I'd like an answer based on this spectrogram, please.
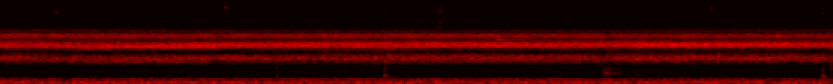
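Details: Massed frogs calling during rain, an unbroken layered trilling in several pitch bands, backed by a deep steady rain rumble and a few crisp tapping drops.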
